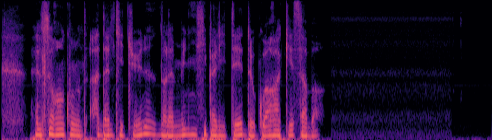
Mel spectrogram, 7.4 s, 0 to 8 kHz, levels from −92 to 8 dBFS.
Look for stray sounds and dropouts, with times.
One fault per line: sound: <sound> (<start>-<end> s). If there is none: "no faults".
no faults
